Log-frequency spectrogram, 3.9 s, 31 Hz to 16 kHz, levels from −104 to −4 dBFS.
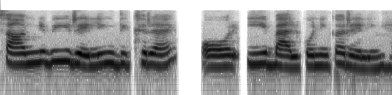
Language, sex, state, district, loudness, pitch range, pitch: Hindi, female, Jharkhand, Sahebganj, -16 LUFS, 210-250 Hz, 230 Hz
